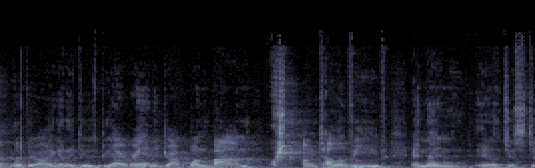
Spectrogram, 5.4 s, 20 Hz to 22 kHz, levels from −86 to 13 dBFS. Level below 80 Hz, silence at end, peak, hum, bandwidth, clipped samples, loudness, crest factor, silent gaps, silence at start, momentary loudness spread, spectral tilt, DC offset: -64 dBFS; 0 s; -12 dBFS; none; 18 kHz; under 0.1%; -31 LUFS; 20 dB; none; 0 s; 6 LU; -4.5 dB/octave; under 0.1%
